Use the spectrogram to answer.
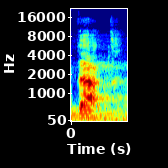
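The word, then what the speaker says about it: דת: La palabra religión en hebreo se dice dat. Se pronuncia D-A-T, dat, como si fuera dato, pero sin la O.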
